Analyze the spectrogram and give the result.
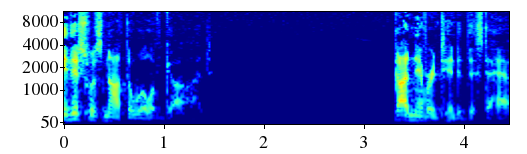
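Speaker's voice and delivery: soft, glib, smug, self-satisfied, rattled-off delivery. Mimicking the church after something bad happens: mock-smug false claim. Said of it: "we run out real smugly and falsely say".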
